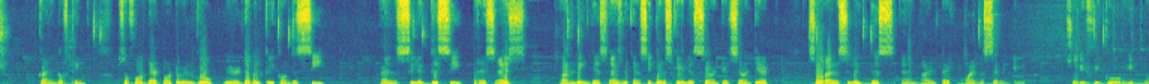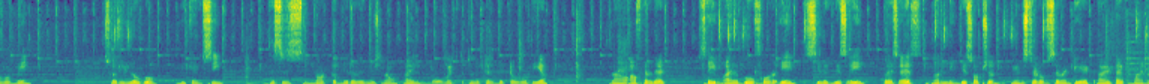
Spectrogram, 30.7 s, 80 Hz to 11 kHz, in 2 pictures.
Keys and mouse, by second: 1.2 click, 3.6 click, 6.5 s, 7.5 click, 10.7 click, 12.6 click, 13.0 click, 16.9 click, 21.0 Left, 24.8 click, 27.0 s, 27.7 click, 30.0 -, 30.4 click.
